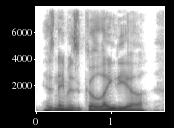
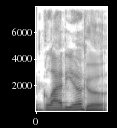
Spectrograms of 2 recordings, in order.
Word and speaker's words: Gladia: Yes, his name is Galadia, Gruer pronounced in 3 syllables, accenting the second.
